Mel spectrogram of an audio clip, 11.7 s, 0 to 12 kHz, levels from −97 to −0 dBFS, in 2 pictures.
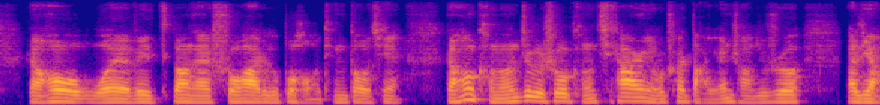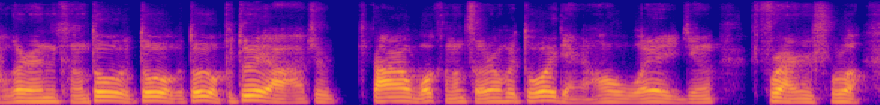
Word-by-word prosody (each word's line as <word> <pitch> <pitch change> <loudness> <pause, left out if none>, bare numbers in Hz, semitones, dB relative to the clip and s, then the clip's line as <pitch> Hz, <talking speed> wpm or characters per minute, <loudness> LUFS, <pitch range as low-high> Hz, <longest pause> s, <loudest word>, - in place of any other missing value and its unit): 然 105 -2 -1
后 120 -1 +5
我 110 0 0
也 110 - +4
为 110 +1 -2
刚 115 0 +3
才 105 -1 -2
说 110 +2 -2
话 115 -1 +4
这 110 - -5
个 110 - -6
不 - - -3
好 90 - -10
听 110 +4 -11
道 110 -2 -3
歉。 100 0 -10 0.3
然 120 - 0
后 180 0 +3
可 115 -11 -7
能 115 +3 -2
这 155 - 0
个 135 - +1
时 130 - -6
候， 130 - +1
可 - - -14
能 110 - -7
其 120 - -9
他 135 -1 +5
人 130 - 0
有 110 - -5
出 125 - -9
来 125 - -4
打 95 - -6
圆 110 +4 -6
场， 105 -3 -9
就 105 - -9
是 110 - -12
说， 115 0 0 0.3
嗯， 115 - 0
两 105 -3 0
个 120 - -1
人 120 +1 0
可 120 -3 -11
能 110 - -5
都 145 +2 +5
有 - - -1
都 145 0 +4
有 110 -6 +1
都 145 +6 +4
有 - - +4
不 - - -11
对 160 +6 +5
啊， 105 +1 +1
就 110 0 -9 0.3
当 130 +1 +6
然 135 -1 +3
我 - - +2
可 - - -16
能 115 +2 -6
责 115 - -4
任 125 - +2
会 130 0 -4
多 145 +2 +3
一 - - +3
点， 95 - -7
然 90 - -14
后 115 +2 -3
我 110 -1 -3
也 115 -2 +3
已 100 - -9
经 105 +3 -8 0.2
服 135 - -1
软 110 -4 +4
认 110 - -4
输 120 +3 -7
了。 - - +1
115 Hz, 390 characters per minute, -23 LUFS, 105-125 Hz, 0.3 s, 当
